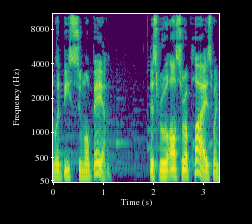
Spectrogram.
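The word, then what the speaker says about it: sumo-beya: heya is pronounced baya therefore instead of saying sumo hiya the correct pronunciation would be sumo baya this rule also applies when talking about a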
